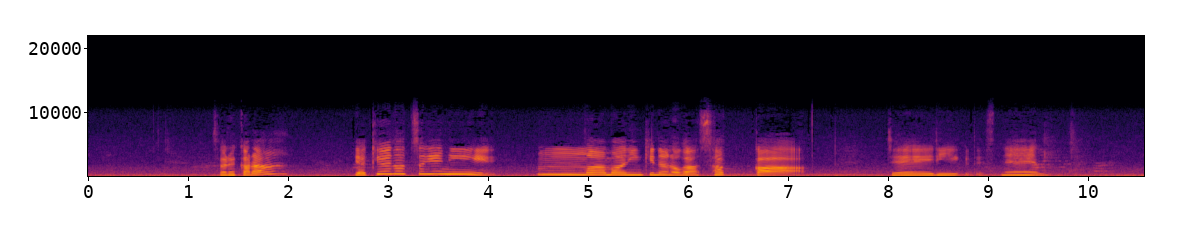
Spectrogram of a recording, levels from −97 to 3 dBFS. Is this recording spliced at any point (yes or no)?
no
